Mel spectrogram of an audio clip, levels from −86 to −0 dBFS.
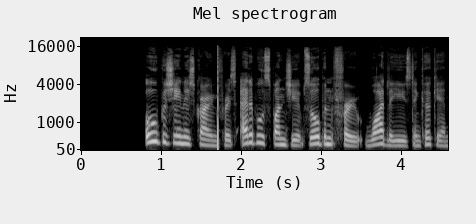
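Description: At 1.71 s, between "is grown" and "for its edible spongy", there is a single loud bang. This is invalid numbers at full scale. A calculation produced infinite or invalid values, which were pinned to the maximum level for a block lasting about 0.73 ms, which fits a 32-sample buffer. That is too brief to hear separate pops.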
